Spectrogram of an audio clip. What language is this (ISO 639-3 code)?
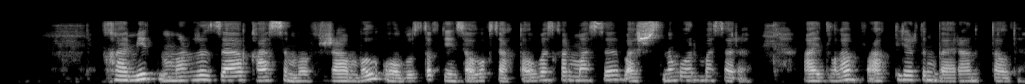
kaz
